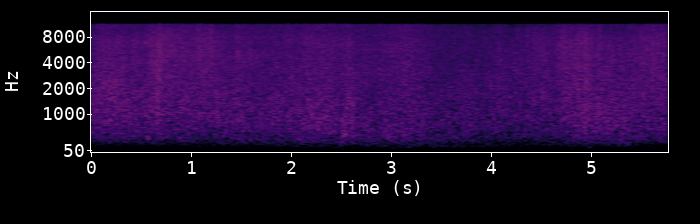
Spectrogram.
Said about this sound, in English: I waded into the ocean, just far enough to keep my balance. I felt the power of the waves, one after the other, pushing past my legs to meet the shore, and then pulling back into the ocean.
